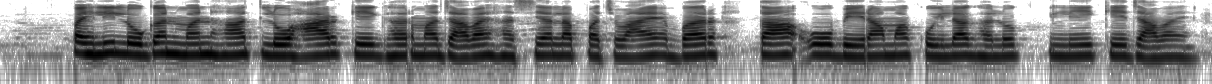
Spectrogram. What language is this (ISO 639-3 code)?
hne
